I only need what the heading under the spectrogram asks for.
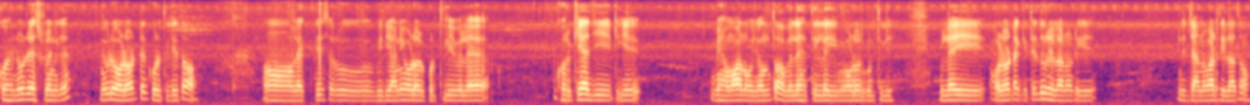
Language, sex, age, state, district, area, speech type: Odia, male, 18-30, Odisha, Bargarh, urban, spontaneous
